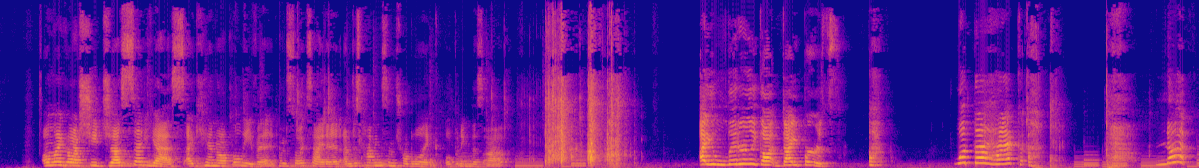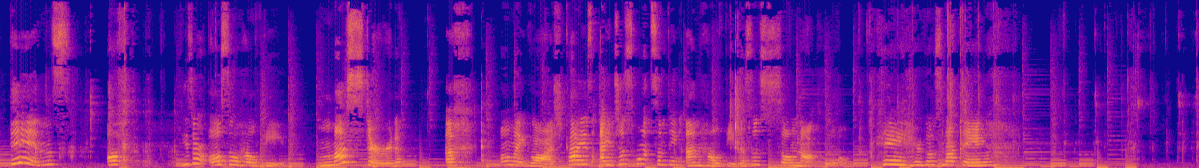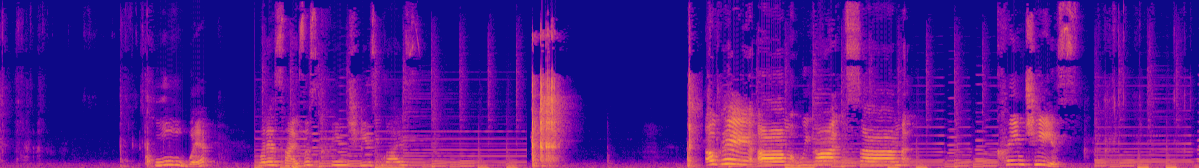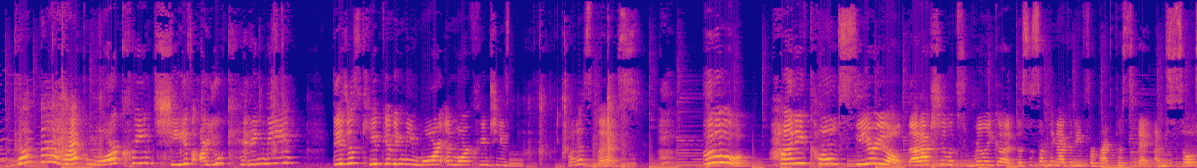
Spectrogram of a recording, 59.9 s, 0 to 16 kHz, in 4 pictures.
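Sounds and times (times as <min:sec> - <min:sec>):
background music: 0:00.8 - 0:07.9, 0:13.2 - 0:29.4, 0:33.2 - 0:36.6, 0:38.8 - 0:48.5, 0:50.8 - 0:59.9
plastic packaging crinkling: 0:06.3 - 0:08.1, 0:25.7 - 0:30.7, 0:43.6 - 0:44.3, 0:51.4 - 0:52.1.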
